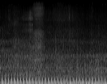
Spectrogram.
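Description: Motorcycle riding on loose gravel during braking and throttle practice, with a damaged rear ABS sensor: a steady, pulsing low engine rumble under a gritty crunching hiss, with no talk.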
